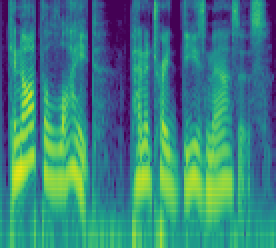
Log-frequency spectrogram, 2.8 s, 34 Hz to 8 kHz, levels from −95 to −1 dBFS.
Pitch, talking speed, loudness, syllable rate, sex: 150 Hz, 130 wpm, -18 LUFS, 5.0 syllables/s, male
